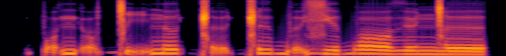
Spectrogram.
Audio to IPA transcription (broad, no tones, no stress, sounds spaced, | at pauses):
p ɔ̰ nʲ ɔ̰ ǀ ḭ n ɤ ǁ ə̰ ǁ ɨ b ə̰ zʲ ɘ b ɔː ð ø ŋ͡ǀ əː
